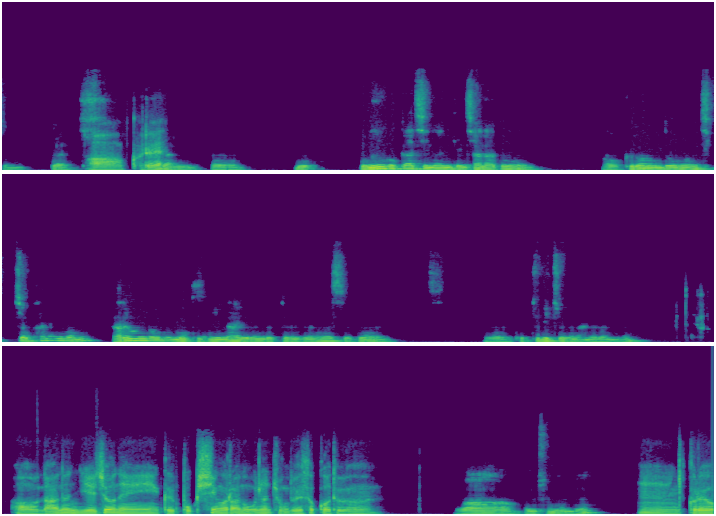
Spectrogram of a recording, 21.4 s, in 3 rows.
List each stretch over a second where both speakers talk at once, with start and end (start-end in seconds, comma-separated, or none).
none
